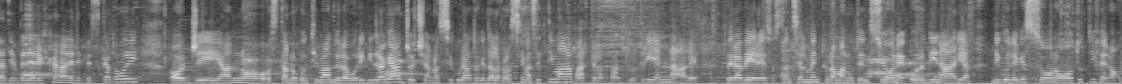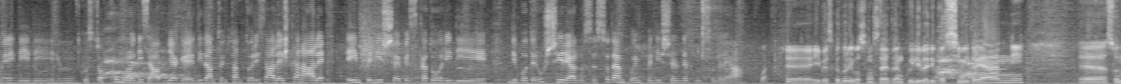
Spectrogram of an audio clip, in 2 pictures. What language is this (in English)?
Italian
